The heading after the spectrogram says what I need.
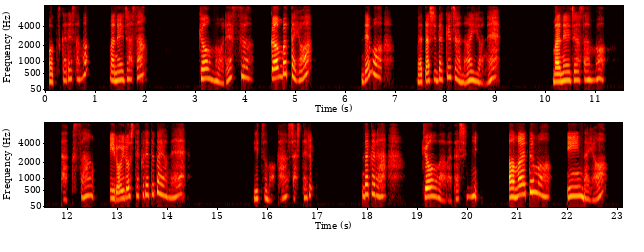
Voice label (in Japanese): よしよしボイス SEなし; アラームボイス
